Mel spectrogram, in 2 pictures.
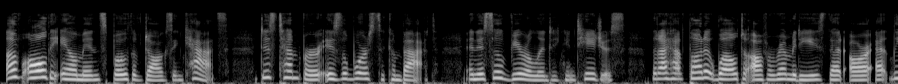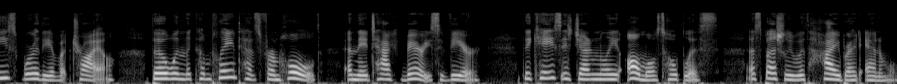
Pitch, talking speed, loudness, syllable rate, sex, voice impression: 235 Hz, 205 wpm, -20 LUFS, 5.8 syllables/s, female, feminine, adult-like, tensed, powerful, bright, clear, slightly cute, friendly, lively, slightly kind, slightly light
